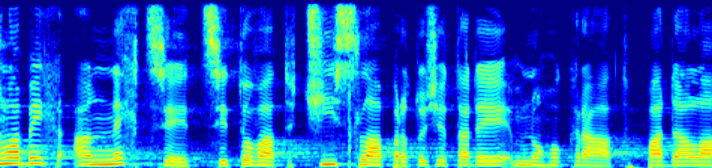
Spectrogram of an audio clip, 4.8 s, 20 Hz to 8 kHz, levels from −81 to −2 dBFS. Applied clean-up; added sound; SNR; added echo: none; none; none; none.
